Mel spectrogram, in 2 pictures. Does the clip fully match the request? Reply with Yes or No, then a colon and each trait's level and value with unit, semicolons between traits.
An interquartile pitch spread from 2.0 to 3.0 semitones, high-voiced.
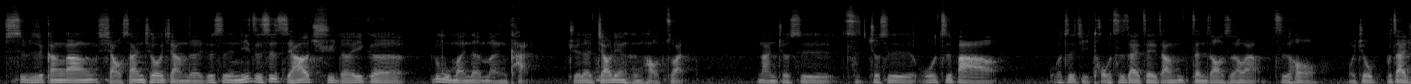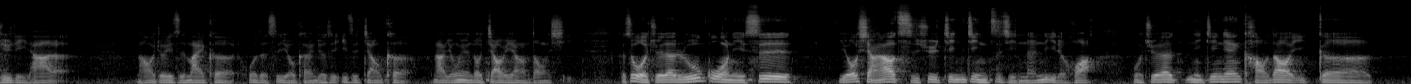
No: average, 2.7 semitones; very low, 95 Hz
